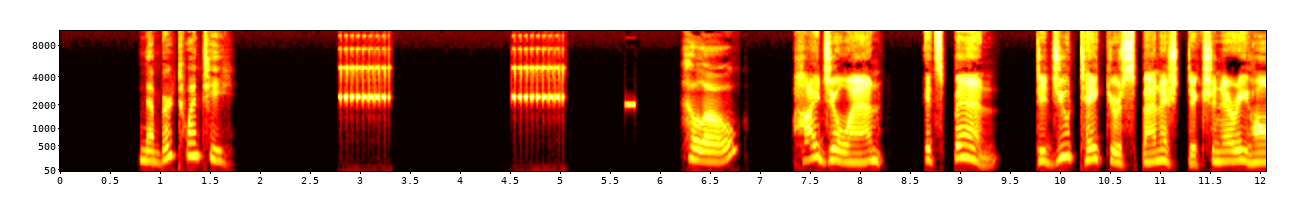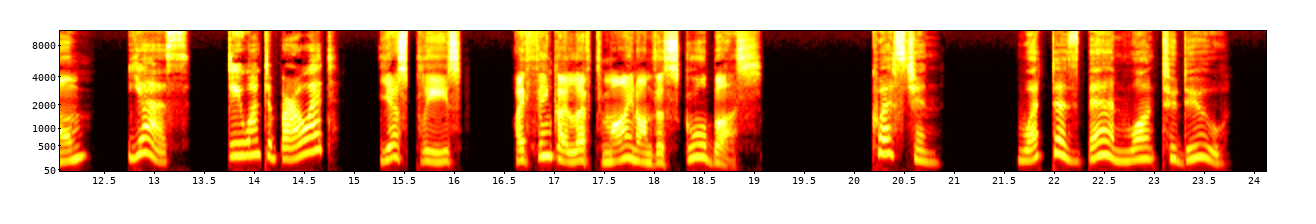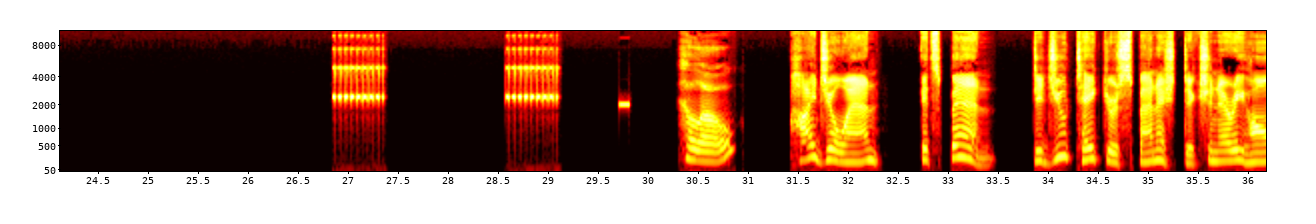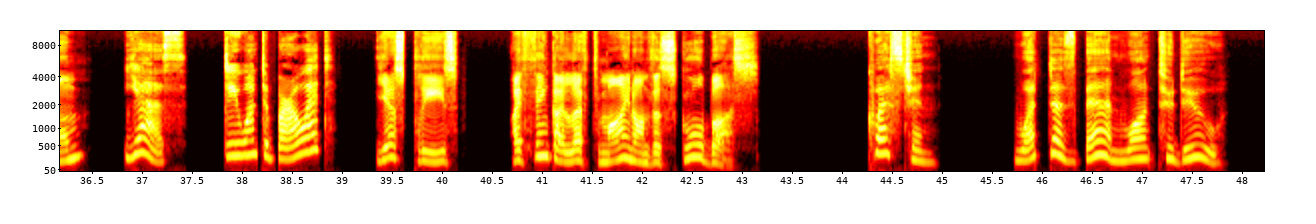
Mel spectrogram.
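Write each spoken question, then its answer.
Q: What does Ben want to do?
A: Borrow Joanne's Spanish dictionary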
